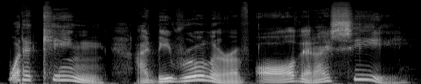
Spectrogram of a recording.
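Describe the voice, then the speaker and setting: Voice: medium pitch, wildly swooping pitch, slow, darkish tone, voice pushed up, full character voice. A storyteller voicing a boastful, tyrannical turtle king with a pompous, bellowing, commanding manner for a children's picture book. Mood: gloating.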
